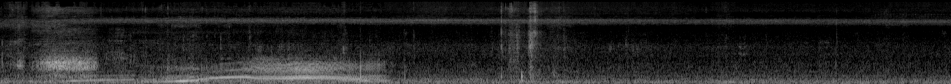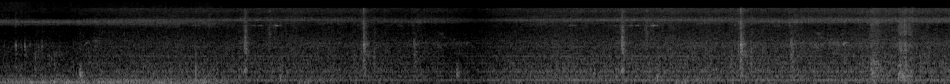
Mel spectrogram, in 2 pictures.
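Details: Slender black female cat snaps angrily after a female Siamese kitten deliberately steps on her right paw, filmed June 2017. A low, wavering growl-yowl rises and falls over the first four seconds, then near quiet with a steady faint hum.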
